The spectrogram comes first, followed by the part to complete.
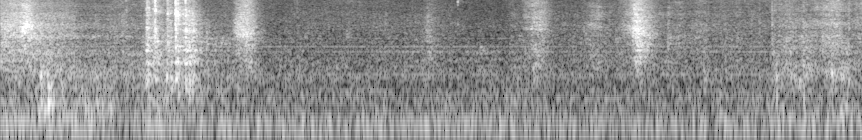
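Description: A few faint, short rustling strokes over near silence: a nail-art brush being wiped clean on a lint-free wipe. Several strokes fall in the first second and one more comes about three seconds in.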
